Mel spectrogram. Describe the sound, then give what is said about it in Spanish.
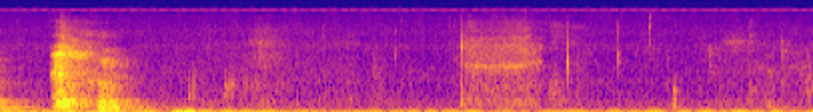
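A sharp, harsh cough bursts out as a person chokes on something caught in the throat, followed a couple of seconds later by a second rougher, throat-clearing cough, with faint shuffling in between. “¿Se me atoró algo rapidísimo?”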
